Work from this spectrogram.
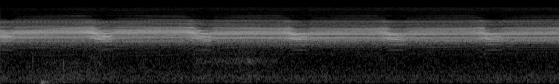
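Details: A cicada's steady, high-pitched buzz, swelling slightly about once every second; in southern Missouri, where cicadas make this sound constantly for weeks at a time.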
